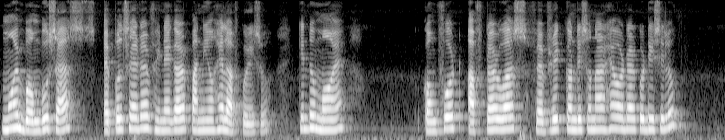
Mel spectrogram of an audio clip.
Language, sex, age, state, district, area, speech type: Assamese, female, 45-60, Assam, Sivasagar, rural, read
